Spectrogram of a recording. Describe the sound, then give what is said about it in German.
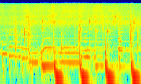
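Chopped onion and a garlic clove sizzle in rendered pan fat as the base of a one-pot dish: a steady, bright crackle with occasional louder spits, over a melodic background tune. “Das ganze Fett ist dann so eine richtig schöne Basis für unseren One-Pot. Eine Zwiebel habe ich hier geschnibbelt und eine Knoblauchzehe geht damit rein.”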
